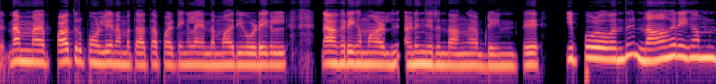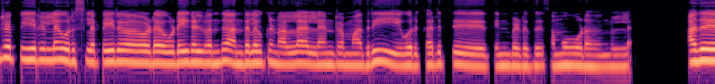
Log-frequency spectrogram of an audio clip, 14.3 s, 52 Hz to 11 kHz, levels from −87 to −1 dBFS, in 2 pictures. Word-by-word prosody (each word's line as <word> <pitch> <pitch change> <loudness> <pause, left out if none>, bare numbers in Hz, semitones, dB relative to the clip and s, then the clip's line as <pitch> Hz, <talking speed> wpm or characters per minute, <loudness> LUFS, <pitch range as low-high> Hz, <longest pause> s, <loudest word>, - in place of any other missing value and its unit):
நம்ம 220 -1 +3 0.2
பார்த்துருப்போம் 220 -2 +1
இல்லையா. 200 0 0
நம்ம 190 0 -4
தாத்தா, 185 +1 -3
பாட்டிங்கலாம் 190 0 -4
எந்த 185 0 -3
மாதிரி 185 0 -2
உடைகள் 185 0 0 0.4
நாகரிகமா 195 -1 +2
அழி 185 +1 -1
அணிஞ்சிருந்தாங்க 185 -2 +1
அப்படின்ட்டு. 175 +1 -3 0.4
இப்போ 280 +4 -1 0.2
வந்து 255 +5 +3 0.2
நாகரிகம்ன்ற 280 +2 +4
பேரில 250 -1 +1
ஒரு 225 - 0
சில 220 -2 0
பேரோட 215 -2 +2 0.2
உடைகள் 210 +1 +2
வந்து, 205 +3 -1
அந்த 200 +1 -1
அளவுக்கு 205 +1 -1
நல்லா 195 +2 -1
இல்லைன்ற 185 0 -3
மாதிரி 180 +5 -1 0.3
ஒரு 175 -1 -2
கருத்து 190 +1 -4 0.3
தென்படுது 175 0 -3
சமூக 180 +1 -2
ஊடகங்கள்ல, 165 0 -5 0.7
அத 235 - +5
195 Hz, 140 wpm, -20 LUFS, 185-220 Hz, 0.7 s, அத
